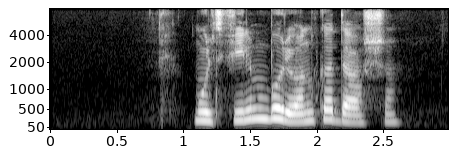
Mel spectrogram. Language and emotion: Russian, neutral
